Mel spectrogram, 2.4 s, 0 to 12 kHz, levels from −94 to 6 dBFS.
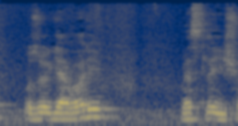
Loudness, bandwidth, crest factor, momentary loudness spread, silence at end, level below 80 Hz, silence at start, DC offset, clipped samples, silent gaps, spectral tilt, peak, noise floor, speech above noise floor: -27 LUFS; 11.5 kHz; 16 dB; 14 LU; 0 s; -58 dBFS; 0 s; under 0.1%; under 0.1%; none; -6 dB/octave; -12 dBFS; -51 dBFS; 25 dB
